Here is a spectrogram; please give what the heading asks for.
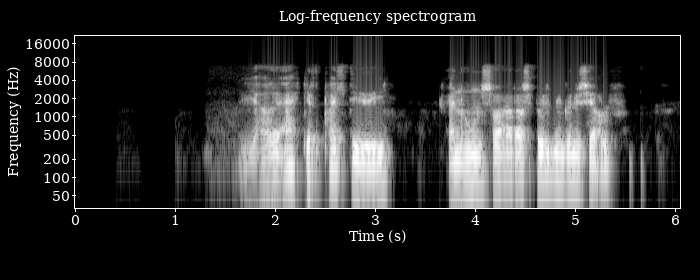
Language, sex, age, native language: Icelandic, male, 20-29, Icelandic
